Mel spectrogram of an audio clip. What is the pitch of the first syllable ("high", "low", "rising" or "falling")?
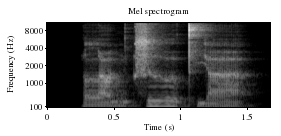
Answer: low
